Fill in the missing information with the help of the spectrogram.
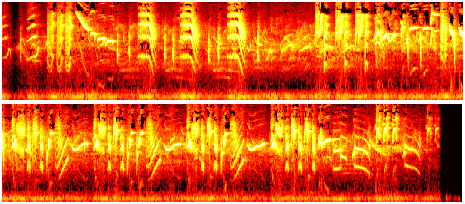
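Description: An icterine warbler sings alone in a fast, varied stream of high chirps, whistles and harsh shrill repeated notes, fairly loud, with scarcely a pause throughout.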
